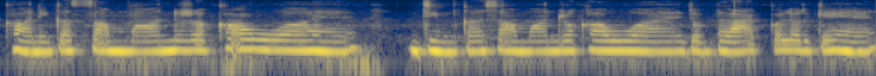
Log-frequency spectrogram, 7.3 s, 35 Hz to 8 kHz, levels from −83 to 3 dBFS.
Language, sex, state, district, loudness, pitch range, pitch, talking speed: Hindi, female, Bihar, Bhagalpur, -13 LUFS, 205-220 Hz, 215 Hz, 130 wpm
